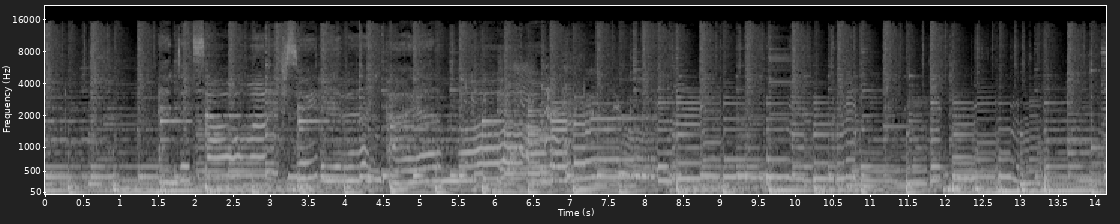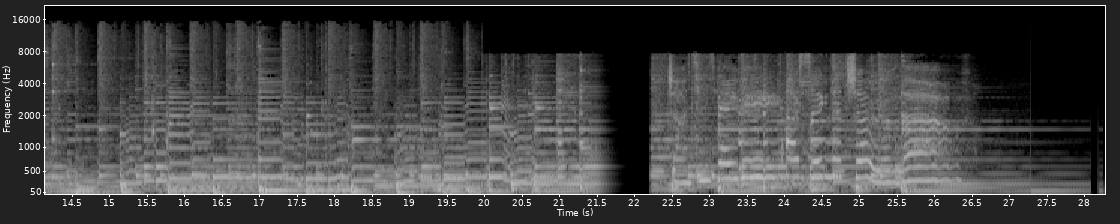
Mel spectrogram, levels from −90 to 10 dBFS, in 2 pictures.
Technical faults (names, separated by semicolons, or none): input switched to a poorer device; long network dropout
